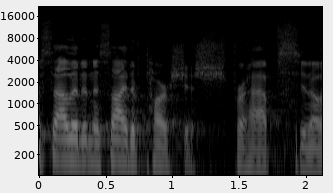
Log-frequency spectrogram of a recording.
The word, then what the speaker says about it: Tarshish: israel and in case you're wondering i did pronounce tarshish correctly it's one of those funny bible words that doesn't sound right when you say it tarshish it sounds like uh if you went to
